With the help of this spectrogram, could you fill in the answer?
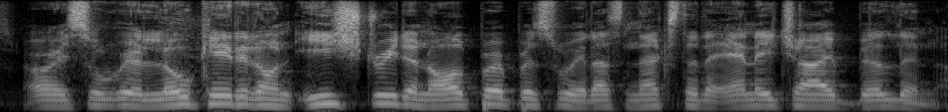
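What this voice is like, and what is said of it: Bahamian accent. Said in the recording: “Bahamian accent”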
